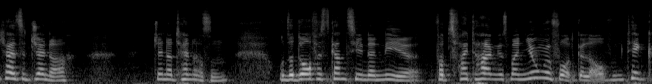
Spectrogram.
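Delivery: very high, tearful, weeping, pleading voice. A peasant woman begs strangers to find her runaway son, crying. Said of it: "eine Bauersfrau mit Tränen überströmtem Gesicht kommt auf dich zugelaufen".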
